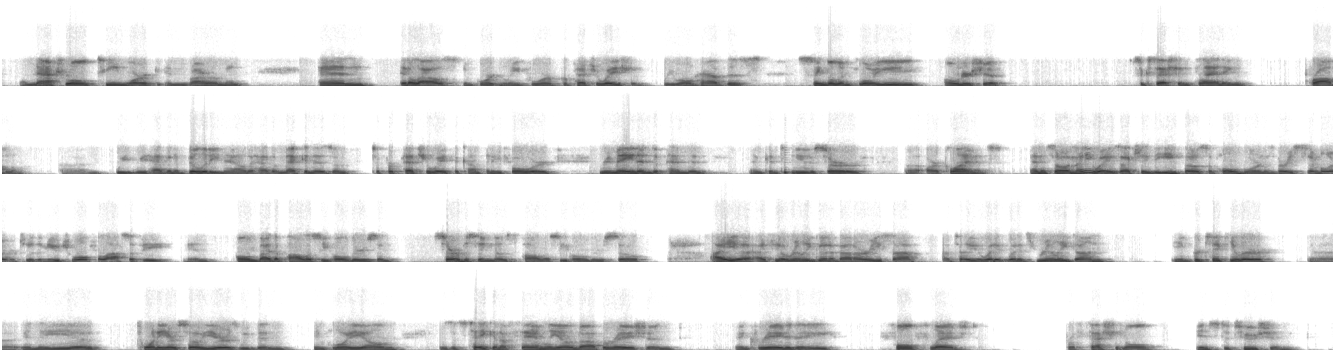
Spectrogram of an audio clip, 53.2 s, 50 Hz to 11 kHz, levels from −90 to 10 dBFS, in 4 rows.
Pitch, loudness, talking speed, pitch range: 125 Hz, -18 LUFS, 130 wpm, 110-135 Hz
